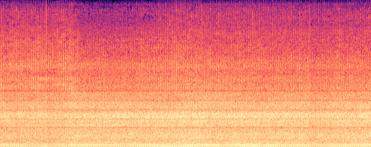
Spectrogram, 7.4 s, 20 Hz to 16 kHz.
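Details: Honda engine on a Craftsman 21-inch mower after a new pull cord, lubricated rewind, air filter, loose valve gasket repaired, oil change and new Craftsman blade: steady, even single-cylinder note with no surging; runs smooth.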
